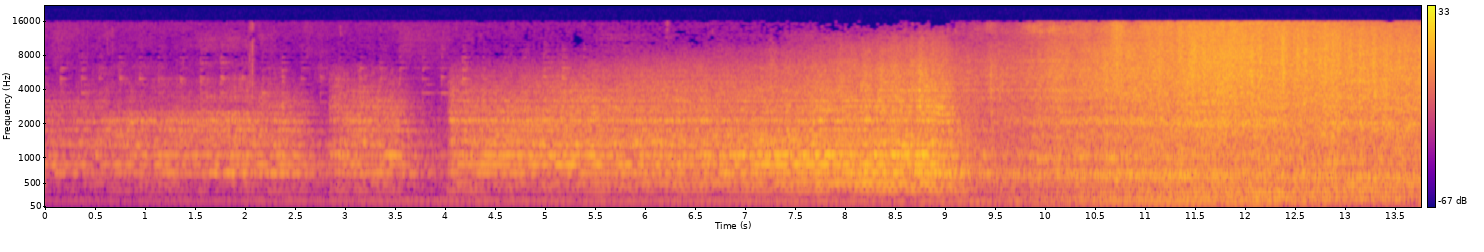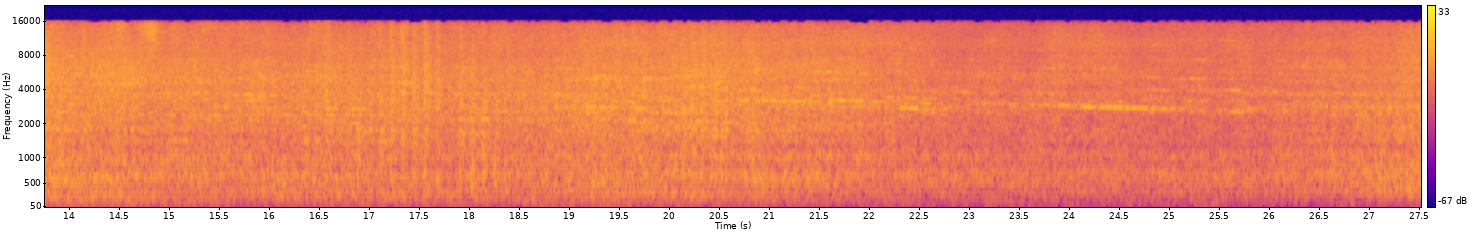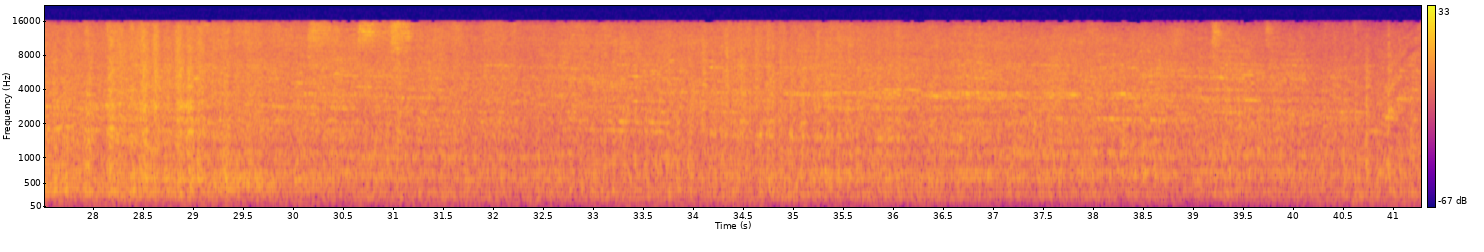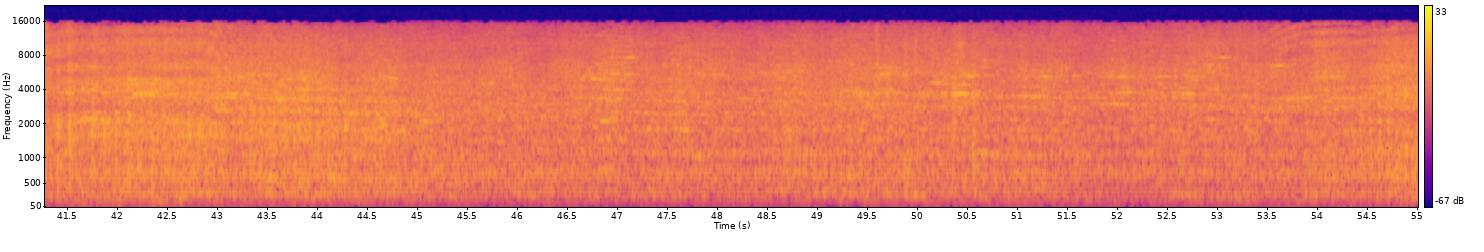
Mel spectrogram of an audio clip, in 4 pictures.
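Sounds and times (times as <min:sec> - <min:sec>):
locomotive air horn chord: 0:00.0 - 0:09.4
train wheels clickety-clack: 0:08.2 - 0:55.0
faint wheel squeal: 0:20.6 - 0:27.0.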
